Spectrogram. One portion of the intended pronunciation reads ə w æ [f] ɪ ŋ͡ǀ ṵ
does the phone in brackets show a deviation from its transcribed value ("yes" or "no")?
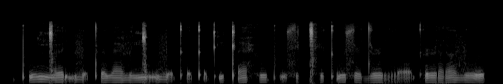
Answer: yes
